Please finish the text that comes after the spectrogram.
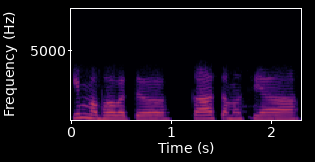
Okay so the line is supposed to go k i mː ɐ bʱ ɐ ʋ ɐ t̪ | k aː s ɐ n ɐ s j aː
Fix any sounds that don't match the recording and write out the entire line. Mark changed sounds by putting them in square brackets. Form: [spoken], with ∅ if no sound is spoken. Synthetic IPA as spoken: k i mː ɐ bʱ ɐ ʋ ɐ t̪ | k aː s ɐ [m] ɐ s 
